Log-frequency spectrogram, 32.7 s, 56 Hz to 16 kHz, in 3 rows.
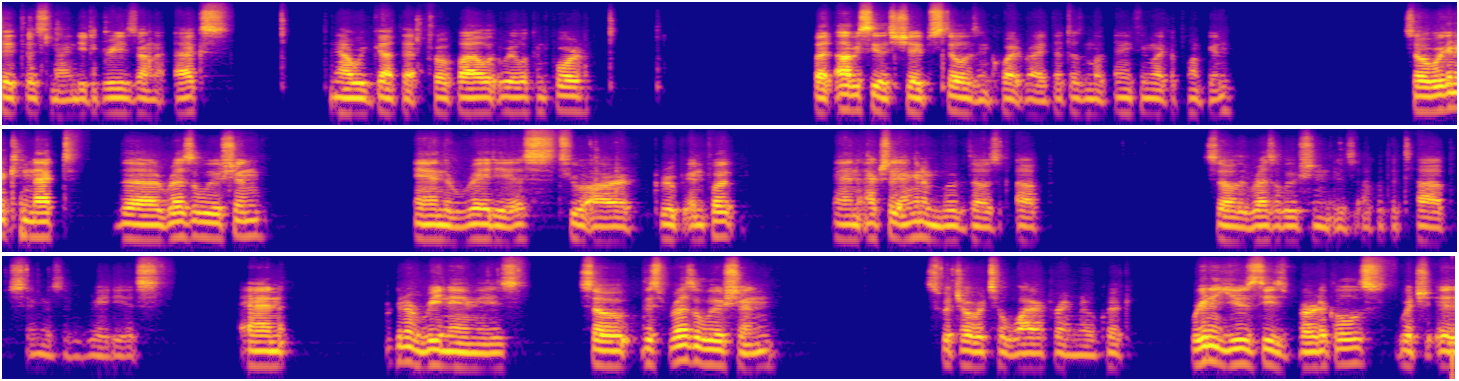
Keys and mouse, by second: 3.0 KP_1, 18.3-19.1 middle drag, 19.1-20.8 drag, 20.8-21.7 middle drag, 21.7-28.3 drag, 28.3 middle click, 28.7 click, 28.9-32.7 middle drag.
